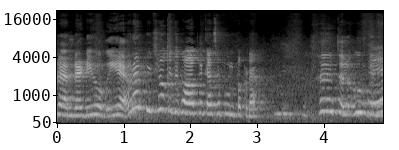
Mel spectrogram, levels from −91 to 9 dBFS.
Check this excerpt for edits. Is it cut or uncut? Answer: uncut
